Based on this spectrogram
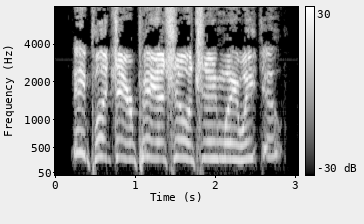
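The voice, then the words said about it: Imitates another person's voice. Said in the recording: “My Lou Holtz impersonation.”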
